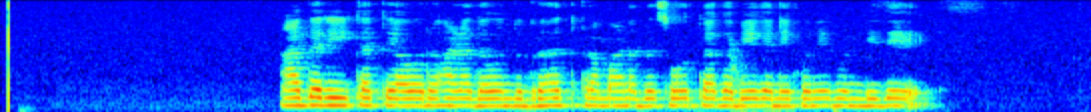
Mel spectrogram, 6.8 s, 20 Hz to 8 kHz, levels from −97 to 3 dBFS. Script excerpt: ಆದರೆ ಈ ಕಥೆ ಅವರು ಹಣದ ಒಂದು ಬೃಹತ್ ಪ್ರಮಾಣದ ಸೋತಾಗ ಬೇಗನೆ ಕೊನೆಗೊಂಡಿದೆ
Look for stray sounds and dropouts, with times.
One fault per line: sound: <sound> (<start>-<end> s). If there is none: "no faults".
no faults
